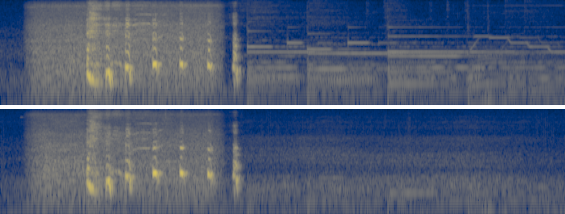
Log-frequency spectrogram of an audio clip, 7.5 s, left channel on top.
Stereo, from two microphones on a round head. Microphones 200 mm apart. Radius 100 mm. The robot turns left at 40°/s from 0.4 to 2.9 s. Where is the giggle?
25° left (ahead or behind), 0.7 m; by 3.2 s 30° left (ahead or behind), 0.7 m.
